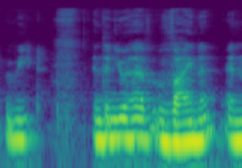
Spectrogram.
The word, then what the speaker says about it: weinen: And then you have Weinen and not Wienen, because EI, so I and not, so Weinen, then it means to cry. So whenever, idea is that when you are learning new German words, when you see IE, pronounce this as E. When you see EI, pronounce it as I.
